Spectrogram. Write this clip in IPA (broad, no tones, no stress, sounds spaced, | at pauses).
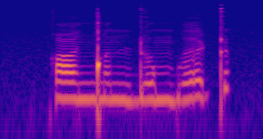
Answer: q ɛ ŋ͡ǃ ə n ɖ ə m b ɛ ʈ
